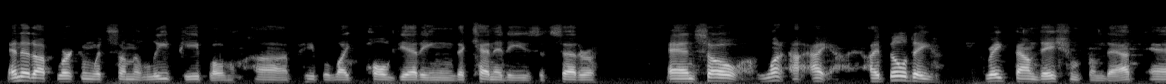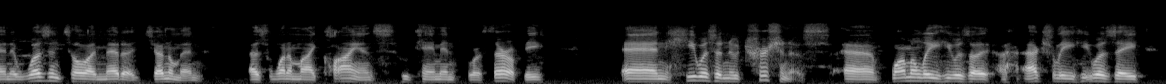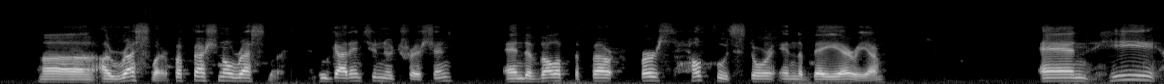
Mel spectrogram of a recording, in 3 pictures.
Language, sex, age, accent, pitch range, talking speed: English, male, 60-79, American, 120-155 Hz, 140 wpm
